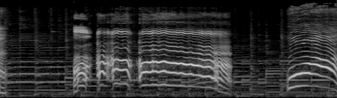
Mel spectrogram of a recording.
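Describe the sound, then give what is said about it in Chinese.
A rooster crows loudly, a few short rising calls leading into a long drawn-out crow that falls away at the end, then another crow begins, over a faint steady background. “公鸡在叫耶，早安， 就像起床在打招呼一样。”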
